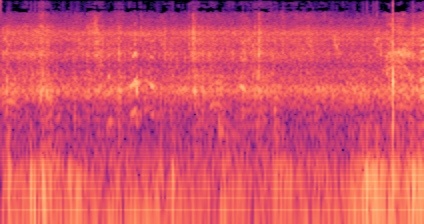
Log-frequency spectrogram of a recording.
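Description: Outdoor riverside noise: an uneven low rumble that swells and fades, with faint distant voices. A sharp knock comes near the end.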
